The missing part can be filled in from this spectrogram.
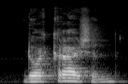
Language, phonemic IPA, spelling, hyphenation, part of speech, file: Dutch, /ˌdoːrˈkrœy̯sə(n)/, doorkruisen, door‧krui‧sen, verb, Nl-doorkruisen.ogg
- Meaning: 1. to go across, travel across 2. to compass (go about or round entirely)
